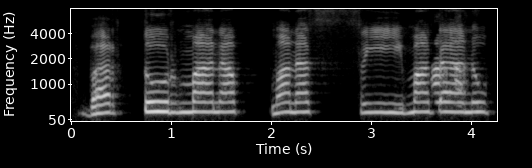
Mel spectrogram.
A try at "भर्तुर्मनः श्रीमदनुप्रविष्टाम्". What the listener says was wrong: there you don't say the is you should say ish bharturmanash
